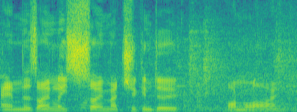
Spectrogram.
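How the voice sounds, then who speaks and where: Here a man speaks with an Australian accent at a moderate pace. There is noticeable background noise. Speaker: startup founder. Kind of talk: interview. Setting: in-person at a nomad festival.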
